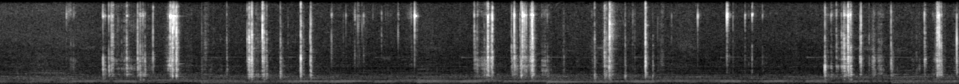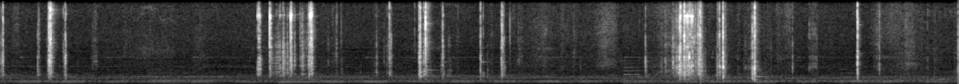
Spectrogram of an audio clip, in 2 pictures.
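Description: Metal cartridges click into a rifle magazine.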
